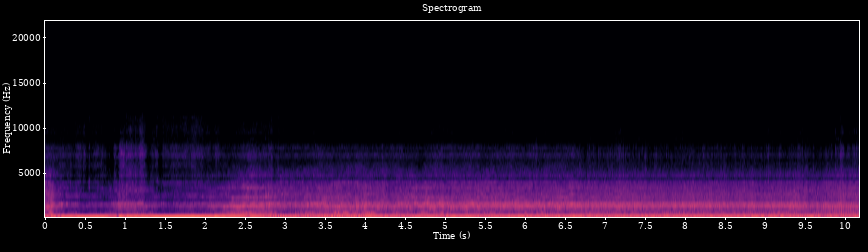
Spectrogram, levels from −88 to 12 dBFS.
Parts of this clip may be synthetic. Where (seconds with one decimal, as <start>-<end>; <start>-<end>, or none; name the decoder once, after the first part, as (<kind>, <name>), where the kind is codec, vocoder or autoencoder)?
0.0-6.7 (codec, SNAC)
